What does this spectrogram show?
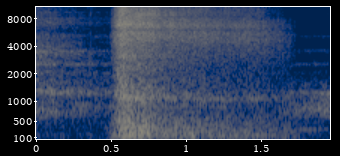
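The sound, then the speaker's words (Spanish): A voice imitates a sorcerer breathing hard with his eyes closed: one long, loud, breathy exhale or rush of air starting abruptly and sustained for over a second, with no words spoken. “Cerró sus ojos comenzó a respirar fuerte.”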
